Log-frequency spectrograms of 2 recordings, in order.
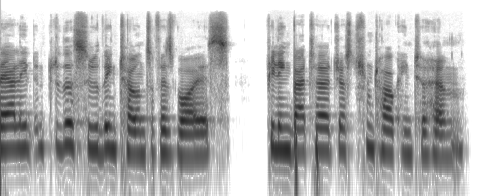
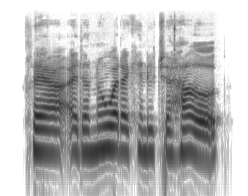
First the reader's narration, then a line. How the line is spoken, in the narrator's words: said Matt, his tone doubtful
